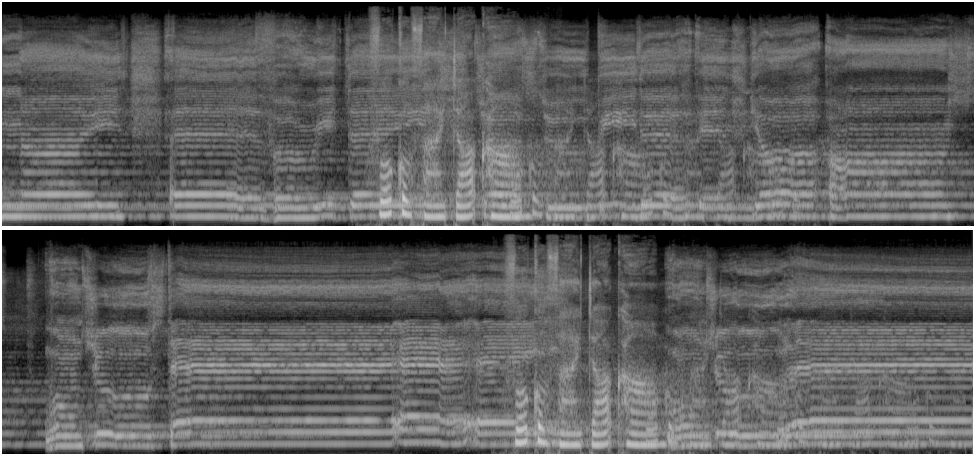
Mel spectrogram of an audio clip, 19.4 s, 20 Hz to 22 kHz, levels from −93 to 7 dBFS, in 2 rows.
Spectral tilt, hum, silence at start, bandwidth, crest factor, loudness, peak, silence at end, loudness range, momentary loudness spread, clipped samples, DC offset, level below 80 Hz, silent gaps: -3.5 dB/octave; none; 0 s; over 20 kHz; 20 dB; -24 LUFS; -4 dBFS; 0 s; 6 LU; 8 LU; under 0.1%; under 0.1%; -60 dBFS; none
